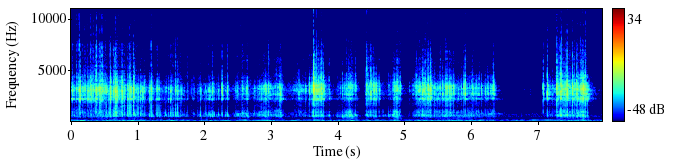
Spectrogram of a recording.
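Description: Long nails scratch across the front of a lit, hollow plastic moon lamp sphere, then tap on its top. The result is a dense, bright, scratchy rasp centred near 3 kHz, broken by short rapid taps, over a steady low hum, with a brief quieter stretch before a final burst.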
